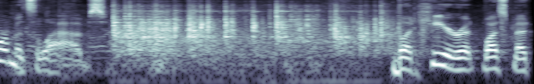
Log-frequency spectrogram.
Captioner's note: ladder rattling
